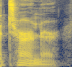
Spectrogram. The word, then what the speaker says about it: Turner: not t it's turn I want you to imagine the U as an e turn it's another great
